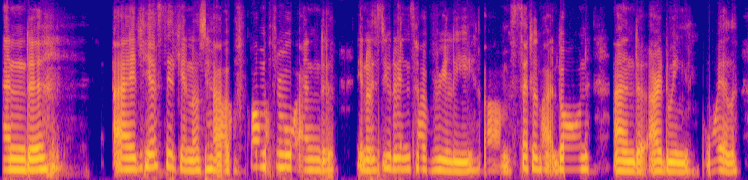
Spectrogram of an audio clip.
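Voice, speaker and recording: Gravelly teacher on a call. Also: female voice, lowish voice, steady tone, a little slow, no room sound. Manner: warm praise, frequent "you know" fillers. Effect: online group call audio, connection breaking up. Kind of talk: update to parents in an online meeting. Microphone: computer or phone mic on a video call. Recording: muffled, lo-fi video call audio.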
